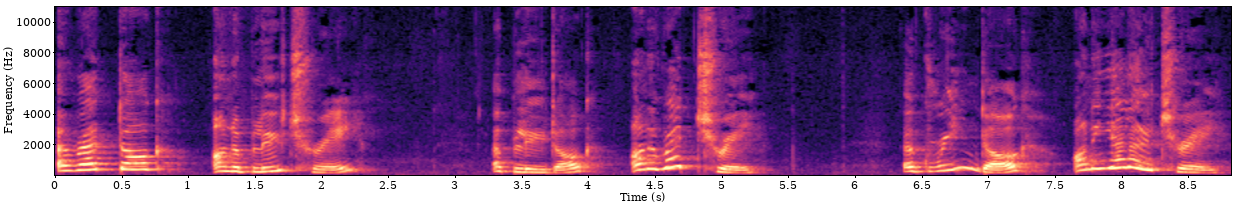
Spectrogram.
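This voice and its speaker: High, animated woman reading to children. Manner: expressive, animated, deliberate phrasing for small children. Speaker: children's story reader. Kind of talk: read-aloud storytime for young children.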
